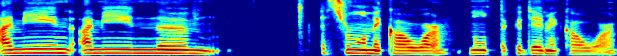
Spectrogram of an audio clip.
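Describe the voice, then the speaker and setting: Her voice medium in pitch with ordinary variation, a woman speaks with a non-native accent in a dry, close sound with no echo. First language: Russian. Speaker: English teacher. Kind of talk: online lecture. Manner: halting, many fillers.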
